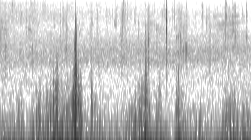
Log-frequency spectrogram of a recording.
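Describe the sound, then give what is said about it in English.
A strong gust of wind buffets the microphone outdoors near a boardwalk, a deep rumbling roar that swells and fades in a few surges. “Ooh, big wind.”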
